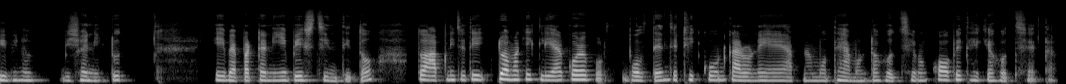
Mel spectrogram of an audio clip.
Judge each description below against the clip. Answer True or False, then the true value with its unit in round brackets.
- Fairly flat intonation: True (2.2 semitones)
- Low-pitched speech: False (190 Hz)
